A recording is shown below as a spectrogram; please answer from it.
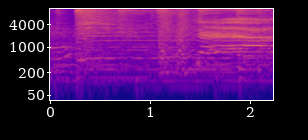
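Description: Live rock band playing: a sung lead vocal over electric guitars, bass and a drum kit, with a steady cymbal beat.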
